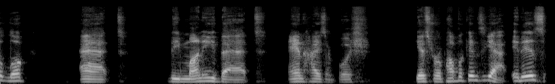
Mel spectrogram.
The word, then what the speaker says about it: Anheuser-Busch: going to make sure I say it correctly, Anheuser-Busch.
